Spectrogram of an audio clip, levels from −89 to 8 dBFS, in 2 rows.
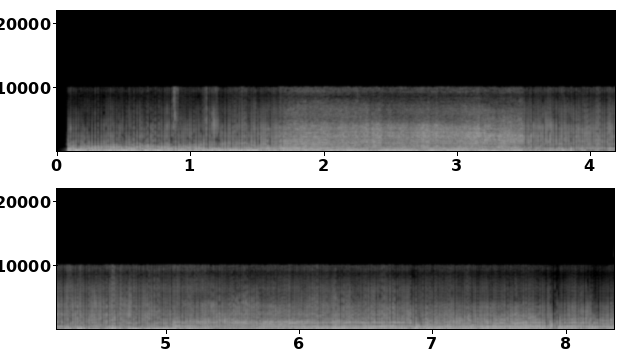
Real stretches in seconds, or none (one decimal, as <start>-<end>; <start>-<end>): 1.7-3.5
